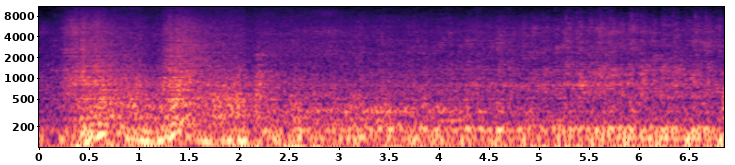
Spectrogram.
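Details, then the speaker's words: 1989 Pontiac Trans Am GTA V8, running hot after long storage, hitting on all eight. The engine picks up cleanly when the throttle is blipped and settles back smoothly, with no misses or mechanical noise. Normal revving. "I'm going to give it some RPM. [Music] Oh, it loves it."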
